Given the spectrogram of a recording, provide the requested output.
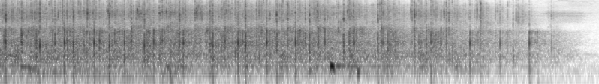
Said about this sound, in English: In fact, give all the health professionals a hand clap. They do amazing things.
